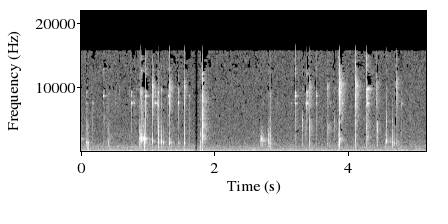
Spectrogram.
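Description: A small rectangular glass perfume bottle, partly filled with amber liquid and topped with a metal cap, is held close to the mic and tapped and handled with long nails. A quick, irregular series of light, bright clicks and taps rings sharply around 2 kHz, with soft scratchy handling between them. Each tap dies away almost instantly.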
